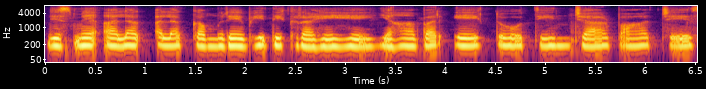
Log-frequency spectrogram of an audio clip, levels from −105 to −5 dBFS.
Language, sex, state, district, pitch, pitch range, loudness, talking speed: Hindi, female, Punjab, Fazilka, 185 Hz, 180-190 Hz, -15 LUFS, 155 wpm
